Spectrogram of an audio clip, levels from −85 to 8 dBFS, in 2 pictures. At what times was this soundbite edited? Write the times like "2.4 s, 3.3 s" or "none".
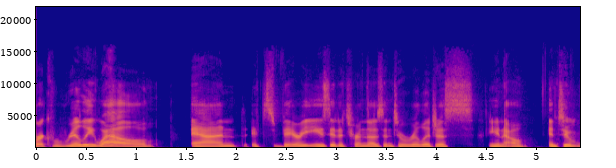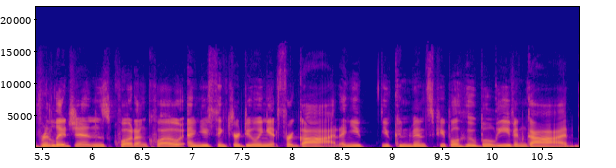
none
